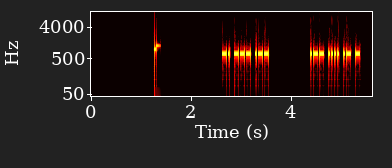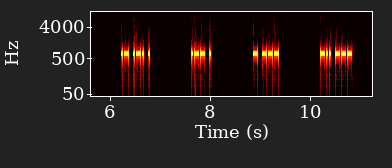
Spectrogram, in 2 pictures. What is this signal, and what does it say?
Morse code, heard as a keyed tone, about 40 wpm, 700 Hz. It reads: NOW WHAT ARE WE TO DO
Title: 4x Word-Spacing - Sentences from Top 100 Words - 40wpm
